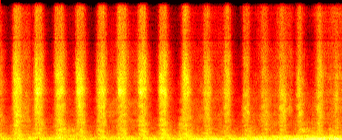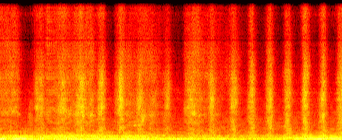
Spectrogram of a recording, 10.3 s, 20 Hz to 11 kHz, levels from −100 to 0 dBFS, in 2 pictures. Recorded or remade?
remade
